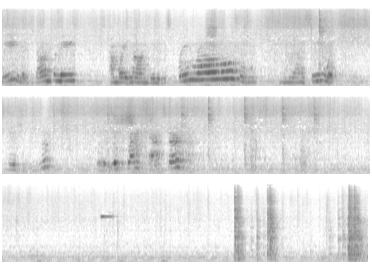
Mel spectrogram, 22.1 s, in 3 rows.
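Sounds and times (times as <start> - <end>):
fried rice sizzling in a wok: 0.0 - 22.0
spatula scraping a wok: 3.8 - 14.6.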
